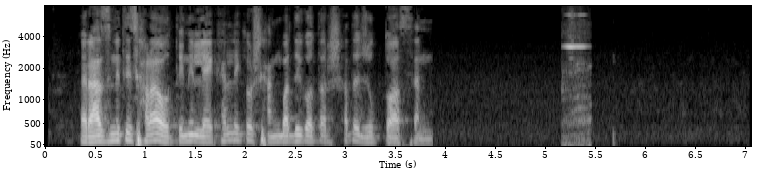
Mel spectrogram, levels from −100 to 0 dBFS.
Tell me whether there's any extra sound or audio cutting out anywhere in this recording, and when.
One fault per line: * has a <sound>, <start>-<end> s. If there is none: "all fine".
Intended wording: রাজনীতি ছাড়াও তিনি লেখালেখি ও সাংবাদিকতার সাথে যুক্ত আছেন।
* has a squeak, 5.2-5.5 s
